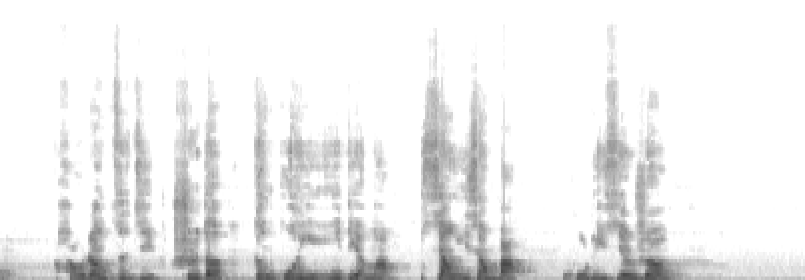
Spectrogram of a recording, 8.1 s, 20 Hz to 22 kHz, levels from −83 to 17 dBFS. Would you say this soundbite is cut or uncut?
cut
